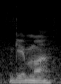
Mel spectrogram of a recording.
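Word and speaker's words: ngima: Gima. Unga wa ugali. Ungali. Oh gosh, yeah. Yeah, bad pronunciation.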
